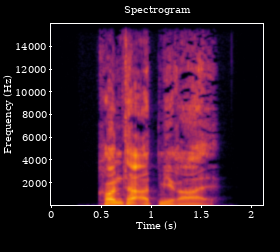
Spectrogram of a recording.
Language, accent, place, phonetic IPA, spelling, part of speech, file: German, Germany, Berlin, [ˈkɔntɐʔatmiˌʁaːl], Konteradmiral, noun, De-Konteradmiral.ogg
- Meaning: 1. rear admiral (a two-star rank in the modern German navy) 2. counter admiral, Konteradmiral (a one-star rank in various historical German-speaking navies)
